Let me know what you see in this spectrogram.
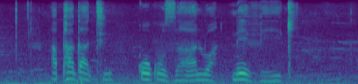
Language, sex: Xhosa, male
